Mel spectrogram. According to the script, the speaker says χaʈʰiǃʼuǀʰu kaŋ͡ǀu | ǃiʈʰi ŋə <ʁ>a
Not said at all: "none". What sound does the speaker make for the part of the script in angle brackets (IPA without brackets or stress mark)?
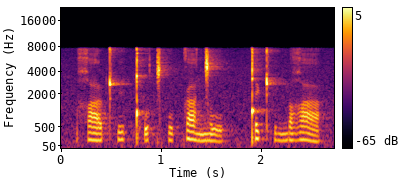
ʁ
